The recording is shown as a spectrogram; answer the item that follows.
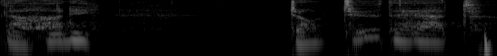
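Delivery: whispered, hushed tones, very quiet. Demonstrating how a parent might warn a child, in a hushed whisper. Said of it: "say in whispered, hushed tones".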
